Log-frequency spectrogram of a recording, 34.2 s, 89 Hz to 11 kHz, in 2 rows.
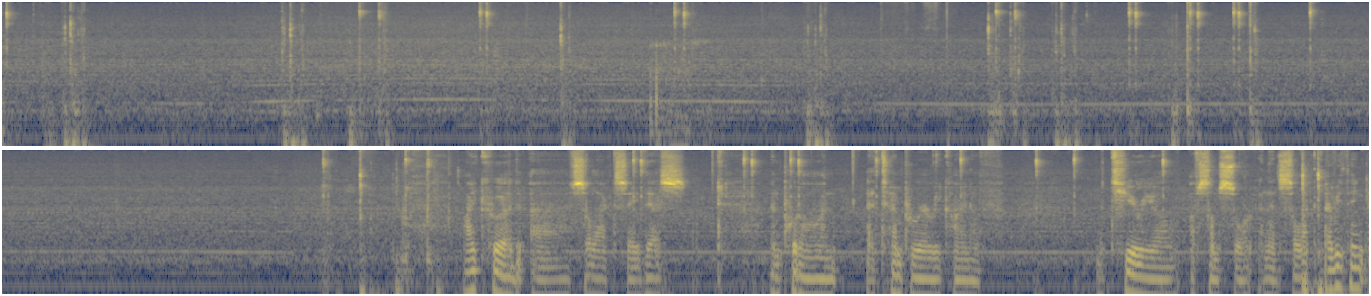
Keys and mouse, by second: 1.2 shift+z, 3.7 shift+z, 4.0-6.0 middle drag, 6.0 click, 7.2 r, 9.7 middle click, 10.4 shift+z, 13.4 shift+z, 14.1-18.3 drag, 20.7 shift+z, 21.5 a, 22.3-25.0 middle drag, 25.0-30.0 drag, 33.3 a, 33.6 a.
